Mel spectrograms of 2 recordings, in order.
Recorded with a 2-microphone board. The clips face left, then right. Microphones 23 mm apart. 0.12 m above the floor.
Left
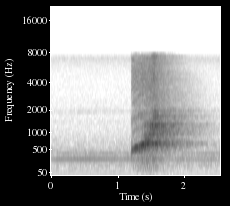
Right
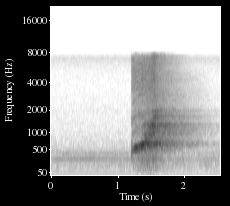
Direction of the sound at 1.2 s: Centre (ahead or behind).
